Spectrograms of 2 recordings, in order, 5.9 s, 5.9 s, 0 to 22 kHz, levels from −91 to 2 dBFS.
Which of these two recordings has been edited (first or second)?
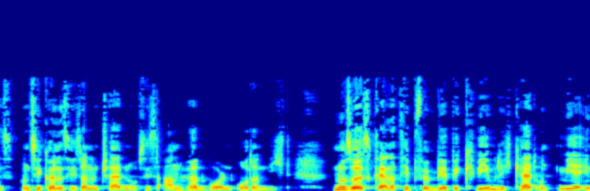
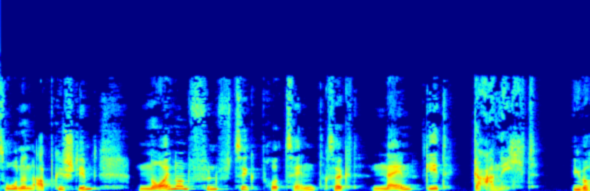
second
